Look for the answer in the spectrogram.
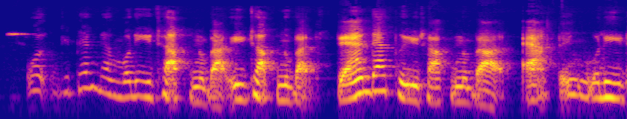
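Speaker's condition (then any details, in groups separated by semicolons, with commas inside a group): Cerebral palsy; affects body movements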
